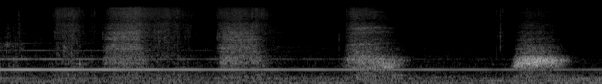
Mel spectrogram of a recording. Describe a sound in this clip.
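A man breathes hard in sharp bursts.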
